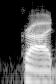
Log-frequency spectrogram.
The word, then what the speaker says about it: Grodd: We can maybe get Gorilla Gorilla God. – Um, Grodd.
